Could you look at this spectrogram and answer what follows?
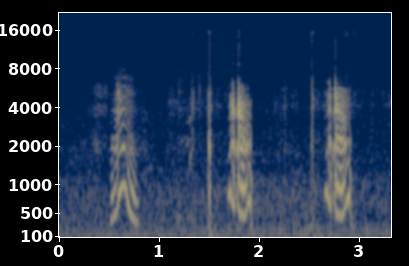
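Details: Three rough, wavering, arched nasal calls of a grey francolin (gora teetar), about one per second, with a sharp click between them over faint low hum.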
